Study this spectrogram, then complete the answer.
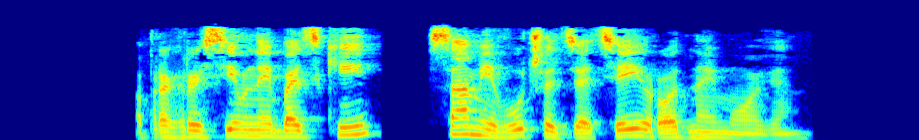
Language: Belarusian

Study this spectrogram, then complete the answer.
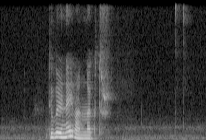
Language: Faroese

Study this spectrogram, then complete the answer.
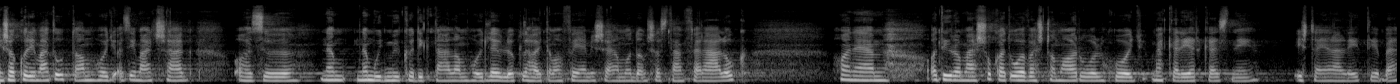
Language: Hungarian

